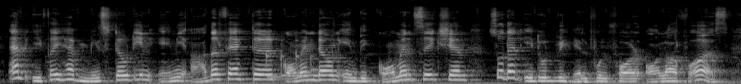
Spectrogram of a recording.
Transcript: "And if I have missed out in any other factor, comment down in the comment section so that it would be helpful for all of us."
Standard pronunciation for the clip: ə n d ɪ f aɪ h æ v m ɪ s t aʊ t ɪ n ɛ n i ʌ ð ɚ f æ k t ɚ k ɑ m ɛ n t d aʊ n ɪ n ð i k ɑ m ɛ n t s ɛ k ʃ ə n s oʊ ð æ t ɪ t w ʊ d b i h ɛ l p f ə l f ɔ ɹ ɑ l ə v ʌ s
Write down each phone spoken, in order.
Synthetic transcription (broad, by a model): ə n d ɪ f aɪ h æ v m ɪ s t aʊ t ɪ n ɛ n i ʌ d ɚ f æ k t ɚ k ɑ m ɛ n t d aʊ n ɪ n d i k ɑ m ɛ n s ɛ k ʃ ə n s oʊ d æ t ɪ t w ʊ d b i h ɛ l p f ə l f ɔ ɹ ɑ l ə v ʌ s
